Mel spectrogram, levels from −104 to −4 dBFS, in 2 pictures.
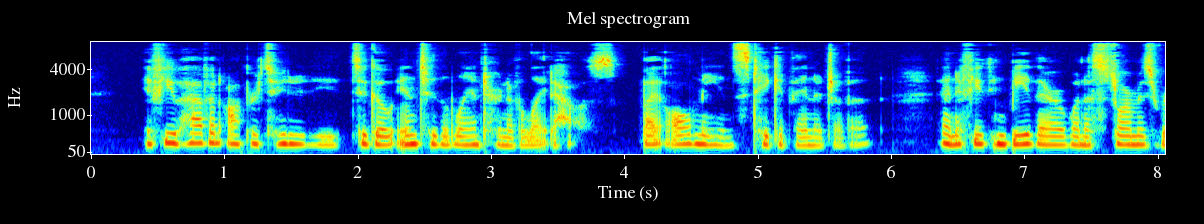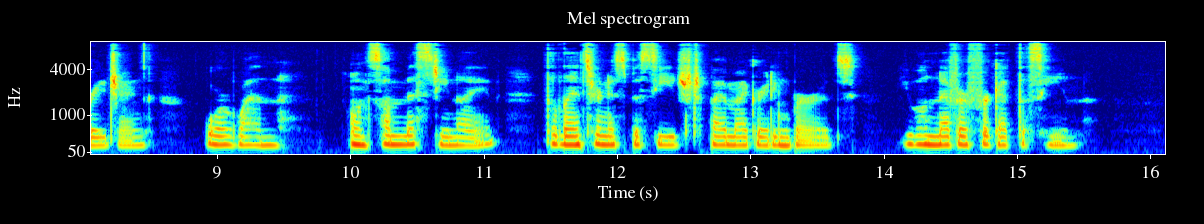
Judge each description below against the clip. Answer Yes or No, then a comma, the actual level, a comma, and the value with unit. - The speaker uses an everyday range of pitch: No, narrow, 1.7 semitones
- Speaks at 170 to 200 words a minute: Yes, average, 185 wpm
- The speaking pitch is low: No, high, 190 Hz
